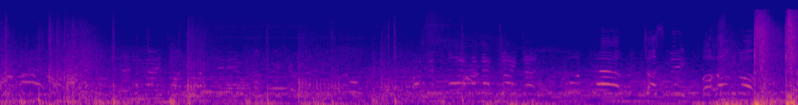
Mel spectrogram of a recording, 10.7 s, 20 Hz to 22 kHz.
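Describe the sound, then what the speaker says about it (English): Supporting gunfire in a Titanfall 2 boss battle against Kane: bursts of rapid automatic shots and heavy impacts mix with mechanical whirs and game dialogue, dense and loud throughout. "Commencing supporting fire."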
